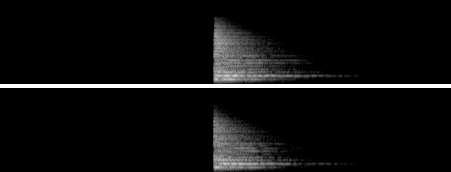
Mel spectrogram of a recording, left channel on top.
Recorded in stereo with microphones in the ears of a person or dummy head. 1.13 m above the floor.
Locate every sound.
2.1 s a snare drum: 75° right (ahead or behind), 2.5 m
